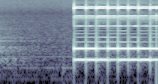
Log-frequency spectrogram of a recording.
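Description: About a second of near silence, then a bell suddenly starts ringing rapidly and steadily: a game-show win cue marking that the contestants have won.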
